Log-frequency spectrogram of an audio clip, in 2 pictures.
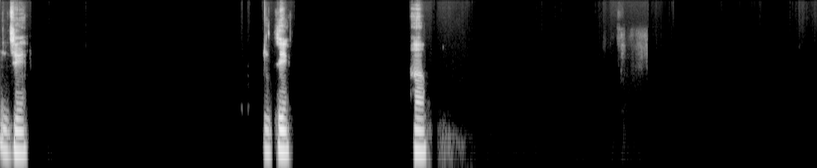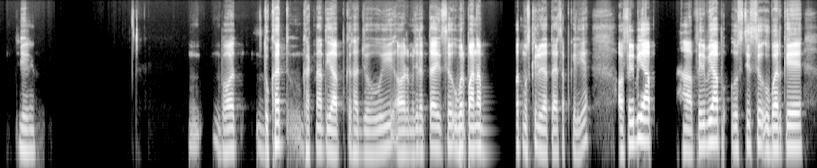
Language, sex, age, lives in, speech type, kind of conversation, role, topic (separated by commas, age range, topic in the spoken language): Hindi, male, 20-24, India, conversation, podcast, host, जब परिवार और करियर में टकराव हो, तो आप किसे प्राथमिकता देते हैं?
